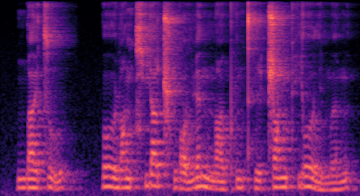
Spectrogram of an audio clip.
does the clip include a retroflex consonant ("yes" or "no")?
yes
